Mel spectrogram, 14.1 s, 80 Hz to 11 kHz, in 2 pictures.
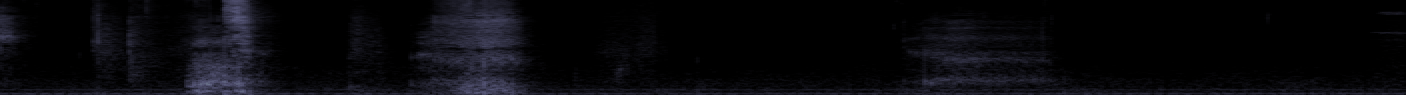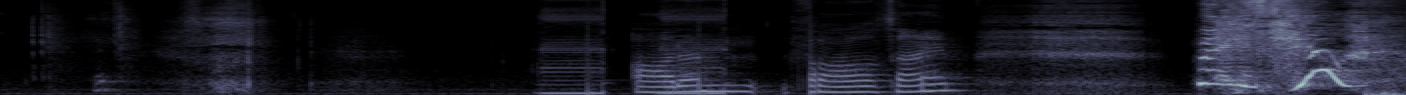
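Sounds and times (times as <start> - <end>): woman sneezing: 13.0 - 14.0.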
